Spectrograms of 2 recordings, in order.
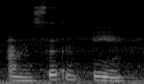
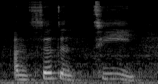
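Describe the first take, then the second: First: The middle t sound is dropped. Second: The middle t sound is clearly pronounced. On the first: "we can drop t and we pronounce uncertainty" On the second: "i i didn't pronounce uncertainty"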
